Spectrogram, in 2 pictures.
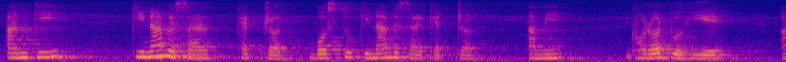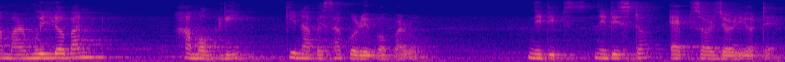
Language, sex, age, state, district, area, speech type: Assamese, female, 30-45, Assam, Kamrup Metropolitan, urban, spontaneous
